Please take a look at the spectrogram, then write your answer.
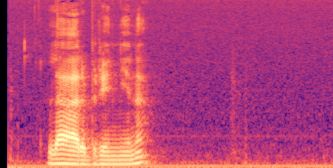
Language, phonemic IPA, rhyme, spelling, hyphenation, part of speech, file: Norwegian Bokmål, /læːrbrʏnjənə/, -ənə, lærbrynjene, lær‧bryn‧je‧ne, noun, Nb-lærbrynjene.ogg
- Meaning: definite plural of lærbrynje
